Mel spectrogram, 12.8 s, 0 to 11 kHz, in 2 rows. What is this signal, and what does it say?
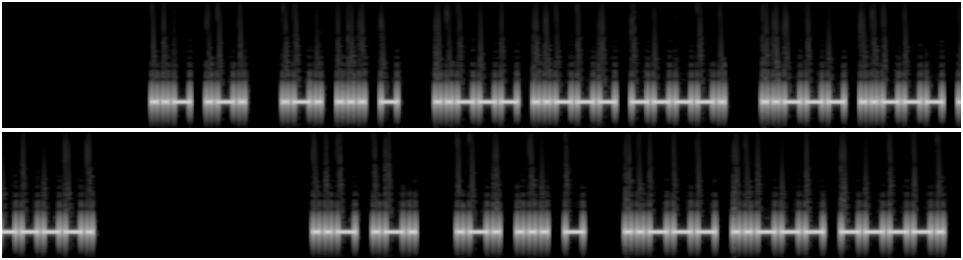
Morse code, heard as a keyed tone, about 30 wpm, 700 Hz. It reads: UR RST 229 229 UR RST 229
